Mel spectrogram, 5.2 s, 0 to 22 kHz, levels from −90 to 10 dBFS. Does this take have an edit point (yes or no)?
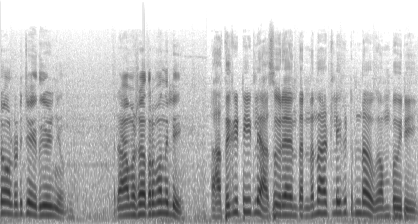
yes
